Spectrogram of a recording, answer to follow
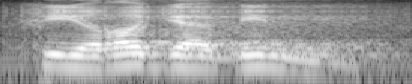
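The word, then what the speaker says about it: رَجَبٍ: Maka dibacanya fi rajabin, itu yang paling fasih. Fi rajabin. Tapi kalau ada yang membaca fi rajaba juga benar, cuman yang paling fasih itu adalah fi rajabin.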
